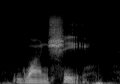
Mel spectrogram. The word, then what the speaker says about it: guanxi: There's a concept in Chinese culture called guanxi, pronounced guanxi, and it roughly translates to relationships or connections.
